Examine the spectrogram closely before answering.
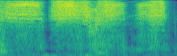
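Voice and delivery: soft, drawn hushing noise; shushing. A narrator's reading. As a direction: hush someone who is objecting. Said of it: "the Hatter and the March Hare went".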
